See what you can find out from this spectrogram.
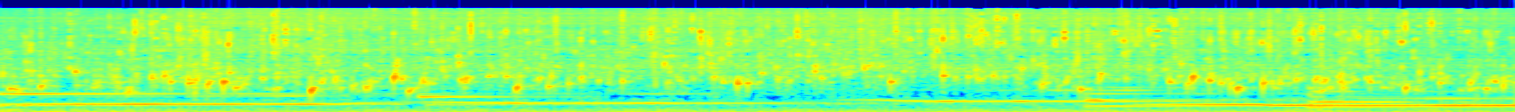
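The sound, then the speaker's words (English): Water runs and trickles steadily throughout as a basement is flooded, a continuous splashing pour with a faint hum of pipes beneath it; no voices, just the constant flow at moderate volume. “Mum had grown tired, so I tried flooding the basement.”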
